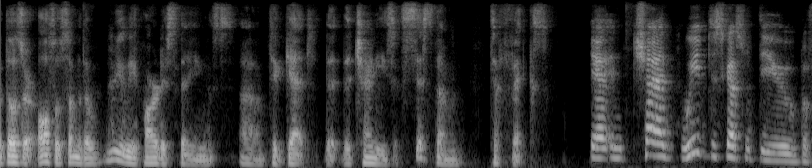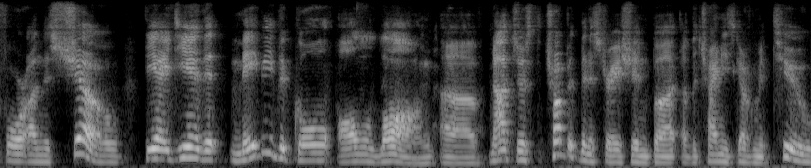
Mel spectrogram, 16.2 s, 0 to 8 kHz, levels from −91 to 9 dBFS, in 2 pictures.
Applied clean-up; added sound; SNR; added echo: neural mask model DeepFilterNet 3.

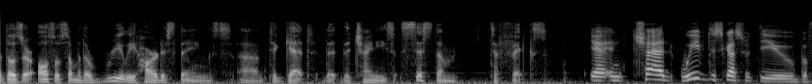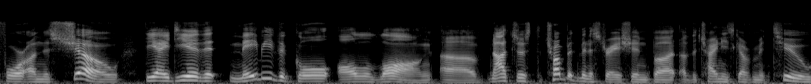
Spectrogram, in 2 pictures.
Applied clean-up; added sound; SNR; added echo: none; none; none; none.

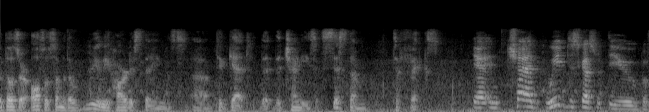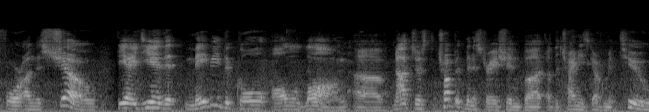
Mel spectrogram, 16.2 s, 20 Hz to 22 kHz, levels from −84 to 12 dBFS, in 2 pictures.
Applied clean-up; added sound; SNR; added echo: none; Bird; 14 dB; reverberation time 0.3 s.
